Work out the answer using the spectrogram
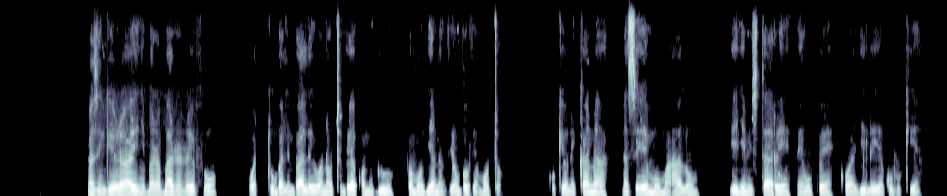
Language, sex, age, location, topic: Swahili, male, 25-35, Dar es Salaam, government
